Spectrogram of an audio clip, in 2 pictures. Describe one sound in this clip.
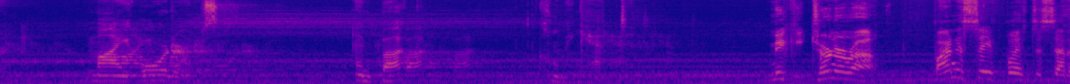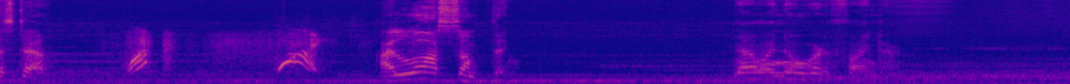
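Men speak urgently.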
